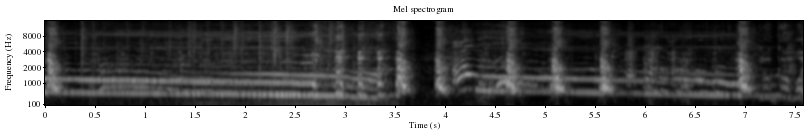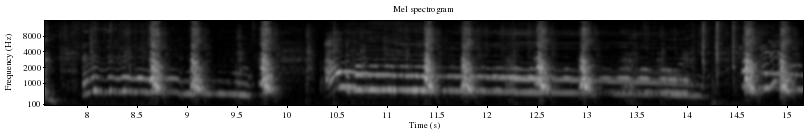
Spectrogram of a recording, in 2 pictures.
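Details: Baby Ella howls with Candy and Tami at a farm: several long, gently falling howls in overlapping voices, broken by frequent sharp yips and barks, with voices faintly heard at the start.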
